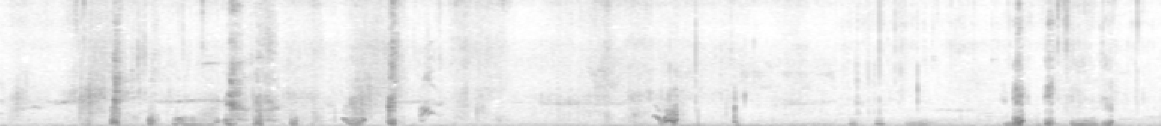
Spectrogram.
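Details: Fennec fox; angry call; showing annoyance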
